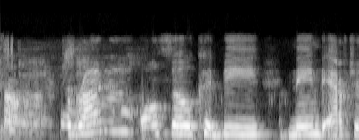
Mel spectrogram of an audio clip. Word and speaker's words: Sarada: guess it's the Japanese, they don't pronounce the letter L or something. They pronounce it. It's like Sarada also could be named after Sarada Devi, wife of a spiritual counterpart to Ramakrishna.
